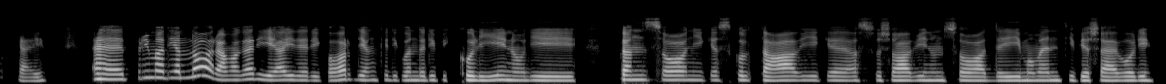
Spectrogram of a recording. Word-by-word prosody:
Okay. 170 +1 -8 0.5
Ehm, 235 -1 +5
prima 315 +3 +1
di 305 0 -6
allora 320 - +4
magari 210 0 0
hai 205 +1 +1
dei 200 0 -3
ricordi, 195 +3 -1
anche 200 +1 -8
di 200 - -9
quando 195 0 -2
eri 200 +1 -4
piccolino, 195 0 +1
di 185 -1 +1 0.4
canzoni 205 -2 +1
che 200 - -9
ascoltavi 190 -1 0
che 190 0 -4
associavi, 190 0 -1
non 185 0 -1
so, 185 0 -1
a 180 0 +3
dei 180 +1 0
momenti 185 +1 -1
piacevoli? 185 0 0
195 Hz, 135 wpm, -23 LUFS, 185-205 Hz, 0.5 s, Ehm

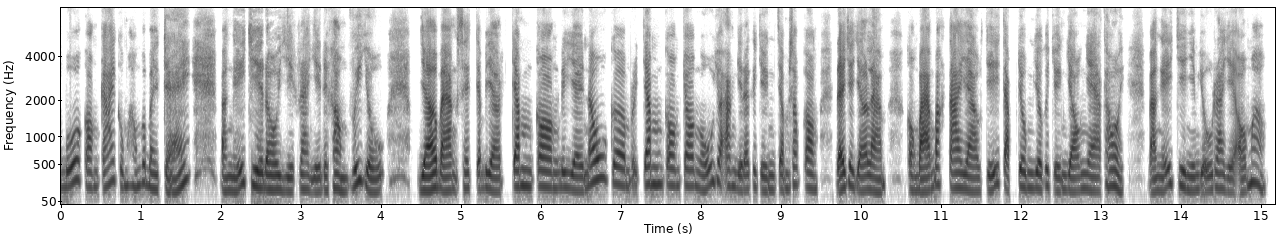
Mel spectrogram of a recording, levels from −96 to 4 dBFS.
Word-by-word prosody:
búa, 200 +8 +2
con 195 0 -3
cái 265 +3 -3
cũng 200 -2 -6
hông 205 -1 -5
có 245 - -1
bê 185 -6 -2
trễ. 235 +10 0 0.4
Bạn 155 +1 -1
nghĩ 165 +9 +1
chia 205 -5 +4
đôi 170 -2 +3
việc 155 -1 -2
ra 175 -1 -3
vậy, 150 - 0
được 160 - -4
không? 175 -4 +1
Ví 220 +6 +4
dụ 150 - 0 0.5
vợ 170 +2 +8
bạn 165 -3 +3
sẽ 185 - -5 0.2
bây 190 - 0
giờ 155 -3 +1
chăm 205 0 +2
con 195 -2 +3
đi 190 -2 -1
về 160 -2 +1
nấu 280 - +3
cơm, 220 -4 +1
rồi - - -7
chăm 230 0 +2
con 215 0 -1
cho 210 -1 +2
ngủ, 195 +4 -2
cho 265 - +1
ăn 205 0 -1
vậy 165 - -2
đó 175 - 0
cái 200 - -7
chuyện 165 +1 -4
chăm 180 +1 -2
sóc 225 +1 -4
con, 185 -2 +1 0.2
để - - +6
cho 225 - +1
vợ 160 0 +2
làm, 160 0 +1 0.3
còn 165 -2 -3
bạn 150 +5 +5
bắt 225 - +1
tay 185 -1 +2
vào 155 -2 0
chỉ 170 +8 0
tập - - +1
trung 185 -3 0
vô 180 - +4
cái 210 - -2
chuyện 170 -1 -5
dọn 160 +2 0
nhà 160 -3 -2
thôi, 200 -2 -1 0.3
bạn 150 - 0
nghĩ 215 +9 -1
chia 205 -3 0
nhiệm 160 0 -3
vụ 170 - 0
ra 180 -1 -1
vậy 150 - -2
ổn 225 - -2
hông? 240 -6 -1
185 Hz, 280 wpm, -21 LUFS, 165-210 Hz, 0.5 s, vợ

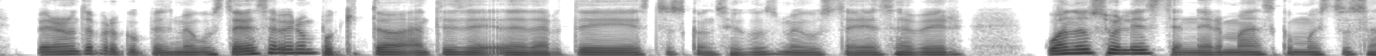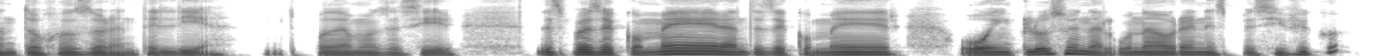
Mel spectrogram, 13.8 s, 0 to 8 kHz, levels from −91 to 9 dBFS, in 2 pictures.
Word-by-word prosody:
pero 125 +1 +1
no 135 - +2
te 160 - -1
preocupes, 110 -6 -2
me 110 - +1
gustaría 115 +6 +2
saber 185 +1 +3
un 185 - +2
poquito 120 -4 +1
antes 115 +3 -1
de 110 -4 0
de 105 -1 +2
darte 105 +3 +1
estos 110 +2 -6
consejos, 105 +7 -5
me 105 -3 -1
gustaría 100 -1 -2
saber, 105 0 -1 0.4
¿cuándo 165 +6 +6
sueles 170 -2 +3
tener 105 -2 -1
más 110 +1 -1
como 115 0 -2
estos 110 +1 -3
antojos 100 +1 -2
durante 85 -2 -3
el 85 - -4
día?, 90 +1 -5 0.4
¿podemos 95 +1 -3
decir, 95 +1 -5 0.3
después 115 +1 +1
de 115 - +2
comer, 135 +6 +4
antes 115 -2 0
de 105 - 0
comer 120 +3 +1 0.3
o 110 +2 +3
incluso 130 +7 +1
en 140 - +2
alguna 110 +1 0
hora 115 +1 0
en 110 -2 0
específico? 105 - -5
110 Hz, 190 wpm, -23 LUFS, 100-120 Hz, 0.4 s, cuándo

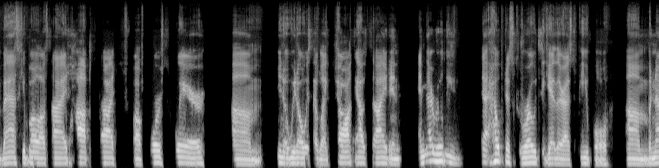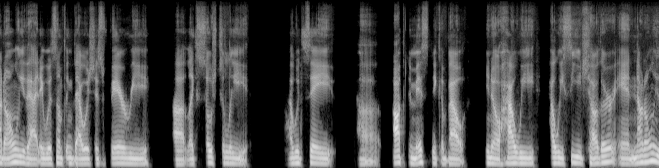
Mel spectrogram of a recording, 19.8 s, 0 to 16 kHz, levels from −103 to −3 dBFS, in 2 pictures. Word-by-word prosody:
basketball 120 0 +1
outside, 115 0 0
hopscotch, 120 -1 +1 0.3
uh, 105 - +2 0.2
foursquare. 120 -2 +1 0.4
Um, 100 -2 0 0.2
you 130 - +1
know, 115 - +2
we'd 120 +1 +3
always 115 0 +1
have 105 - -3
like 95 -2 -1
chalk 125 -1 +3
outside 120 -1 0
and 105 0 +2 0.3
and 130 +5 +1
that 165 +1 +2
really, 150 -7 +3 0.4
that 130 - 0
helped 155 +2 +3
us 130 - +2
grow 120 +2 +3
together 110 -1 0
as 100 -1 0
people. 110 -3 -1 0.3
Um, 105 -2 +2
but 110 - +3
not 120 0 +3
only 130 +4 +3
that, 105 -3 +1
it 110 - +2
was 110 -1 +1
something 115 -1 0
that 105 -1 +2
was 105 0 +1
just 105 -2 -6
very, 110 -2 +1 0.4
uh, 95 0 +1
like 100 0 -3
socially, 120 -3 -2 0.6
I 110 - -2
would 120 -1 +1
say, 115 -4 0 0.4
uh, - - -5 0.2
optimistic 120 +1 +1
about, 105 -1 +1 0.3
you 120 - +1
know, 105 -3 +3
how 115 +2 +3
we 115 -1 +1 0.2
how 120 - +1
we 115 -2 +2
see 130 +5 -3
each 120 -4 -1
other, 130 +7 +2
and 110 0 +1
not 135 +4 +3
only 155 0 +4
115 Hz, 175 wpm, -23 LUFS, 110-120 Hz, 0.6 s, only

